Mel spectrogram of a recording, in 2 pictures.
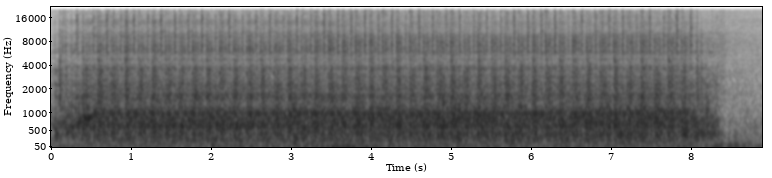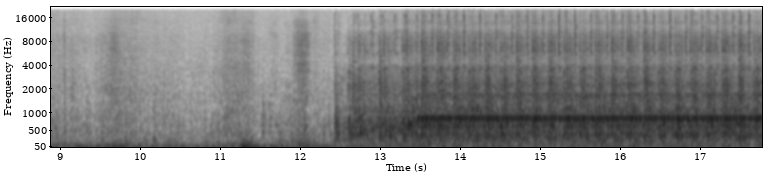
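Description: A sewing machine runs fast and steady, zigzag stitching doll socks, pausing briefly midway before resuming its rapid, close mechanical chatter, with no talking.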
